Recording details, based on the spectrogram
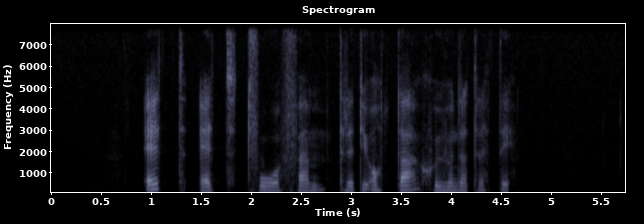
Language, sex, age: Swedish, female, 20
